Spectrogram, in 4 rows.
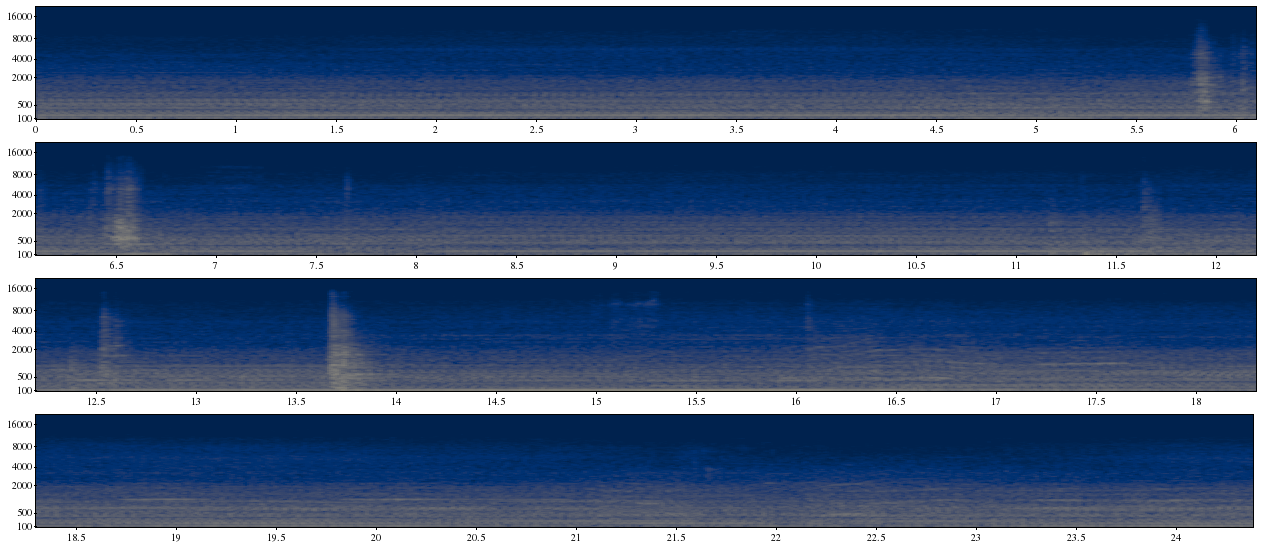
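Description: A 2024 Bobcat E35R2 mini excavator with 287 hours runs steadily nearby, its engine a constant mid-pitched drone with a few brief clanks and a short louder surge as the machine works.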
